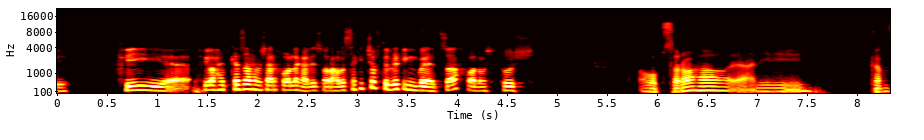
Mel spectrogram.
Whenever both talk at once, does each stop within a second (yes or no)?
yes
